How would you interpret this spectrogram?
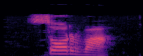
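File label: "сорва", Komi, female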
